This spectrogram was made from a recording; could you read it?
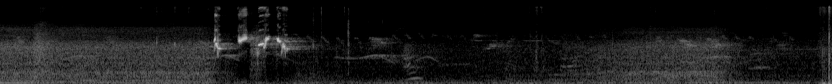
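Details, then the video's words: Red-whiskered bulbul singing a 'master song' (phleng mae bot) with smooth, elegant phrasing: one quick burst of about five bright, warbled notes, then near quiet with faint distant chirps and a soft hum. "นกกรงหัวจุก"เพลงแม่บท เดินสำนวนสวย"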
